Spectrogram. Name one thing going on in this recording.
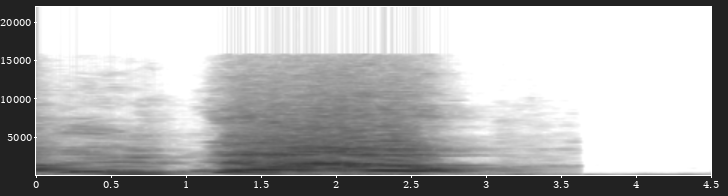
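A young man shouts loudly into a microphone close by.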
